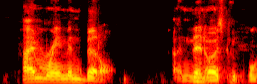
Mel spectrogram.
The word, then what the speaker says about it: Biddle: way to say your last name I'm Raymond Biddle and most people call me in the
